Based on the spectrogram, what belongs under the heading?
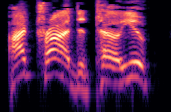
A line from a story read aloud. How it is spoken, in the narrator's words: he cried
